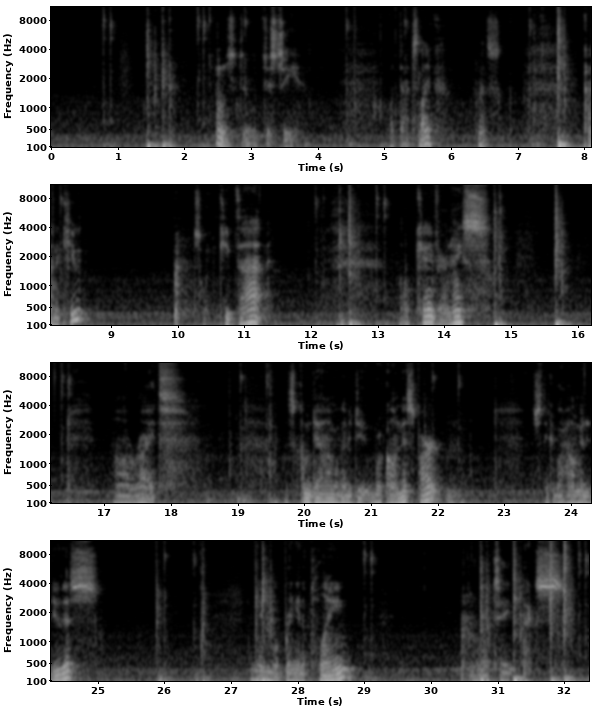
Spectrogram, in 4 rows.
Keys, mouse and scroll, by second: 1.4 a, 1.7 Tab, 2.7 middle click, 3.7 middle click, 5.3 middle click, 7.7 a, 12.5 ctrl+s, 14.7 KP_1, 15.6 z, 17.3-17.9 scroll up 1, 17.9-18.9 scroll up 1, 22.2-26.0 middle drag, 27.5 shift+a, 30.9 r.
